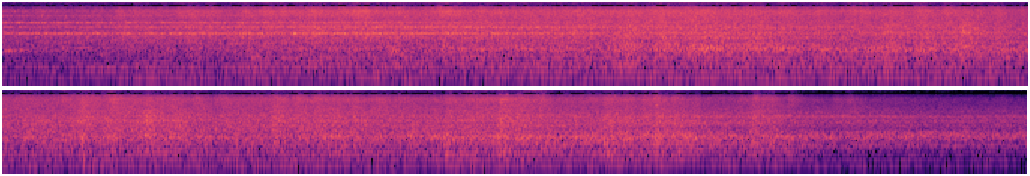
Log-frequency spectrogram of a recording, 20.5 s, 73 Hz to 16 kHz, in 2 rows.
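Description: Hankyu 9300 series electric train accelerating out of an underground station. The traction motors whine, rising in pitch at the start, then the wheels and cars rumble past with some clickety-clack, fading near the end as the last car leaves.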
